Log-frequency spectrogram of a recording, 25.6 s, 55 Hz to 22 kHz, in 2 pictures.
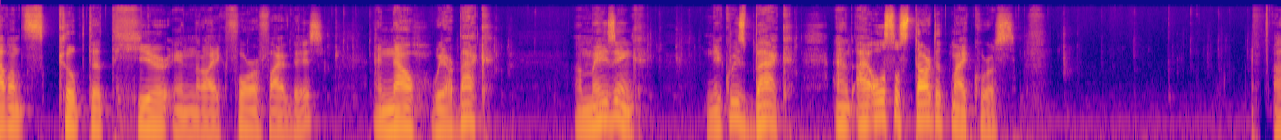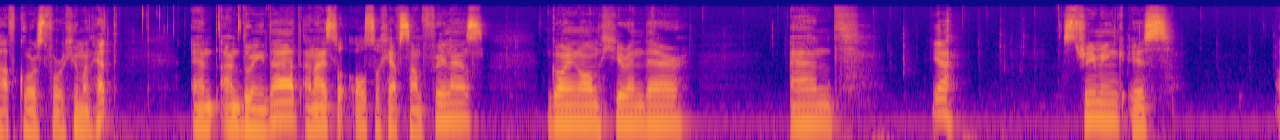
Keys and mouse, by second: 3.8-4.7 typing, 6.2 a, 7.2 g, 7.7 ], 8.2 ], 14.7 a, 16.6 a, 17.6 g, 19.0-25.6 ctrl+alt+drag.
